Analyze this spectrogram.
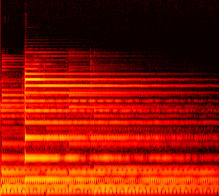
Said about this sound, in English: I think it's called modulated reverb, which is like a little bit of a chorusy thing. And I've got a tape delay.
